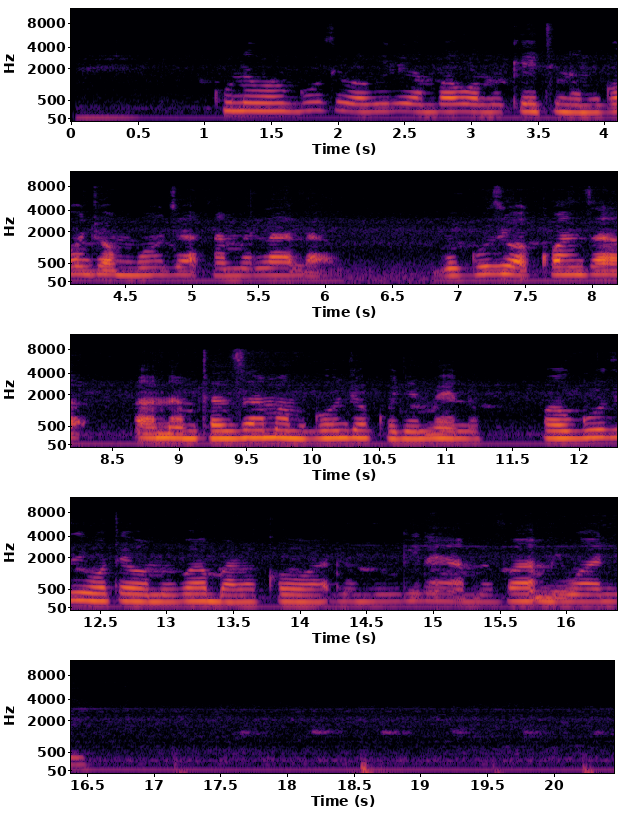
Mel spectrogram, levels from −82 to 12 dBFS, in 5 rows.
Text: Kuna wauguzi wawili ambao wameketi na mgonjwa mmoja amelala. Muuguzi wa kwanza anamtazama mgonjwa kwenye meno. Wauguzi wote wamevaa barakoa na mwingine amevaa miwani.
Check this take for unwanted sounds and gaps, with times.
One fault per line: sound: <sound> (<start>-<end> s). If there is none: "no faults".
no faults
